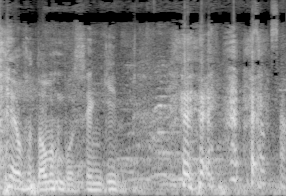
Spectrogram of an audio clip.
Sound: laughing

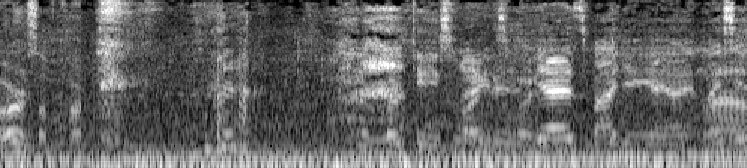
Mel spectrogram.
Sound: shameful laughter

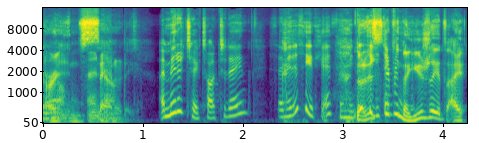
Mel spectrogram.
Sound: speaks in foreign language

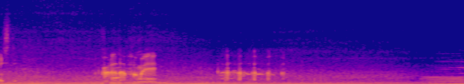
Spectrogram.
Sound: laughs; ethereal instrumental music

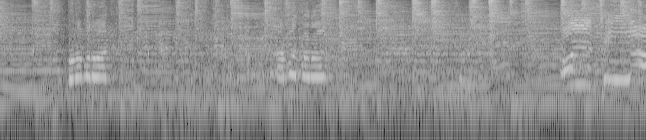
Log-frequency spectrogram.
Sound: clicking his tongue and mumbling

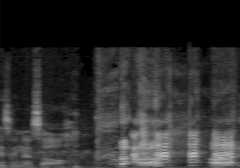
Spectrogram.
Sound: Fig laughs

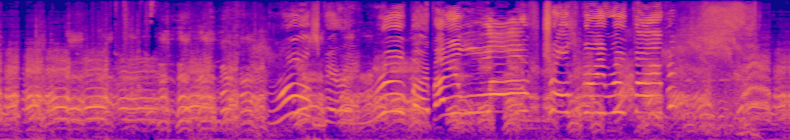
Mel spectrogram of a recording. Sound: slurp

